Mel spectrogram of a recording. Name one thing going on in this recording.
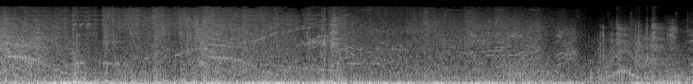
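A huge explosion booms and roars with a deep rumble.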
